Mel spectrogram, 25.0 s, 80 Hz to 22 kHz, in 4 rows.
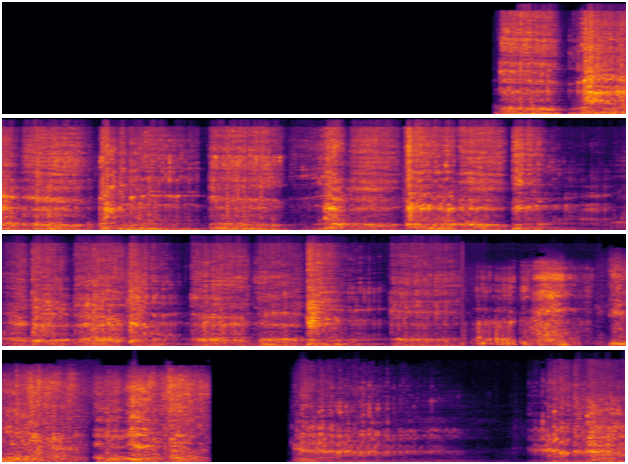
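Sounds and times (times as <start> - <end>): lion roaring and grunting: 4.9 - 20.8, 21.6 - 24.9.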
